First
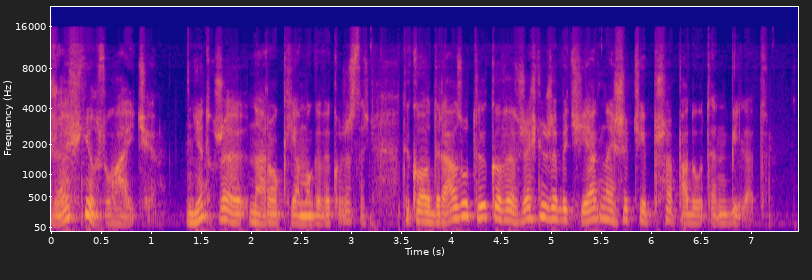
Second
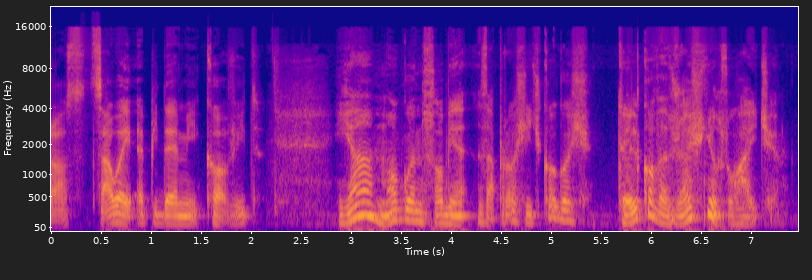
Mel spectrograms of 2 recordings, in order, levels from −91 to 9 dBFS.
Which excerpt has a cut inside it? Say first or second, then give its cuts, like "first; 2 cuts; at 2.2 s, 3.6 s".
first; 1 cut; at 2.0 s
